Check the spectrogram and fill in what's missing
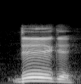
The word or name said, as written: deege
